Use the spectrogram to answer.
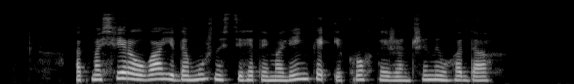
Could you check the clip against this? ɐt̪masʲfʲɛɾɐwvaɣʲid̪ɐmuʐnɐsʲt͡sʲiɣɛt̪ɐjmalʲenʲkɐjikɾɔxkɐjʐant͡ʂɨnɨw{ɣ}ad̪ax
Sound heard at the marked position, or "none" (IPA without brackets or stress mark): ɣ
